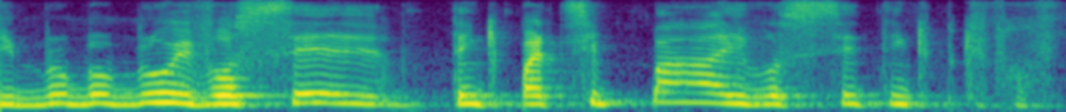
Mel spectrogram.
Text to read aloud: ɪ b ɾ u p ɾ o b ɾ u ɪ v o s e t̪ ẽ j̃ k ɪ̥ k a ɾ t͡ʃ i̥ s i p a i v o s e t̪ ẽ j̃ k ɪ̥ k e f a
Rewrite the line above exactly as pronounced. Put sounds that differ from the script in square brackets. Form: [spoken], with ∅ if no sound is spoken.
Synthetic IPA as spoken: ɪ b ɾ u [b] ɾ [u] b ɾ u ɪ v o s e t̪ ẽ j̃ k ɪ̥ [p] a ɾ t͡ʃ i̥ s i p a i v o s e t̪ ẽ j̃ k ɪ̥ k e f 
